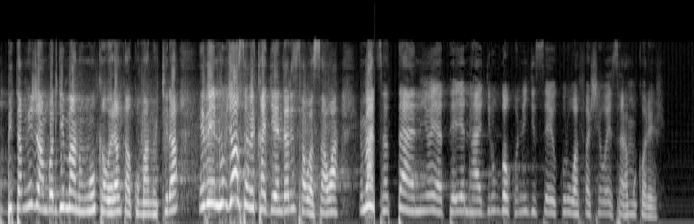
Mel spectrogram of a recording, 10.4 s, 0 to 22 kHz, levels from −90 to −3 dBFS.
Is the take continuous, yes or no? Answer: no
